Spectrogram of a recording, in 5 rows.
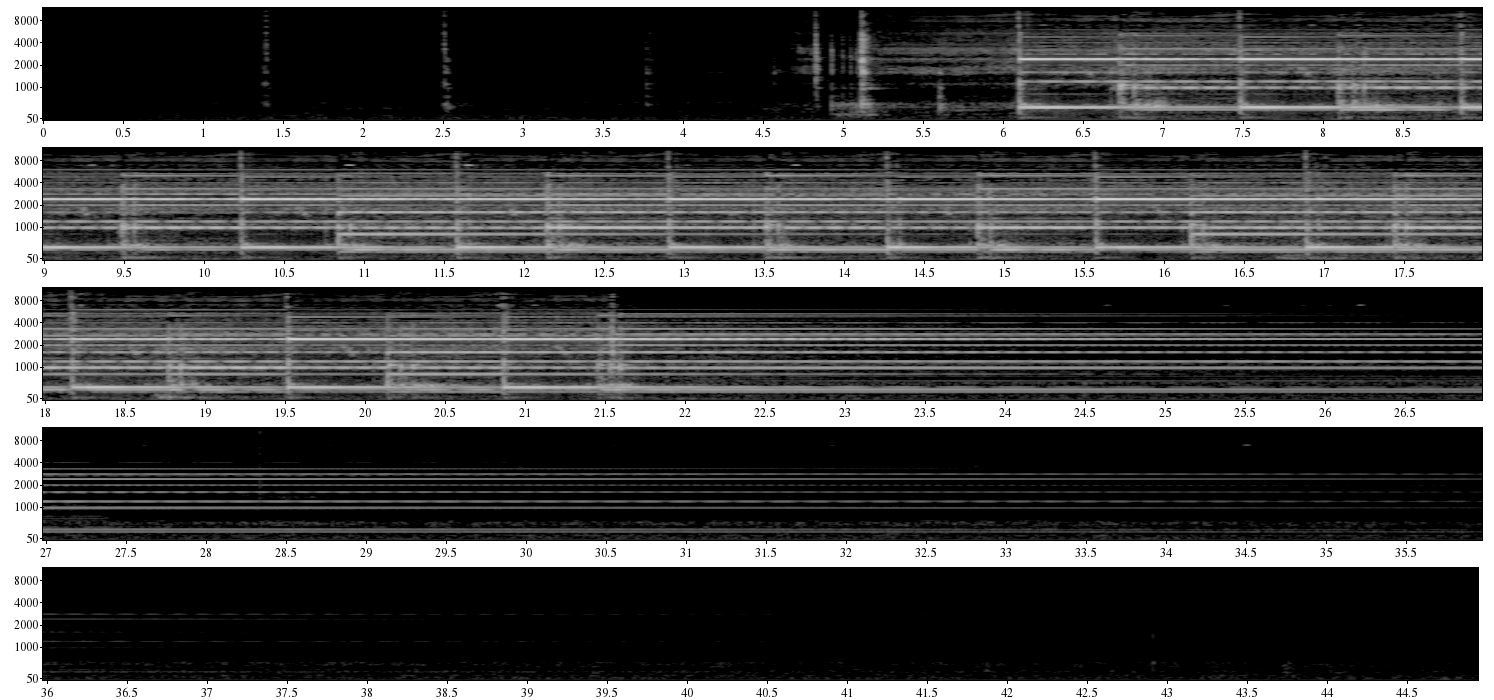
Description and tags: Antique table clock (probably early 20th century) chiming twelve times.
